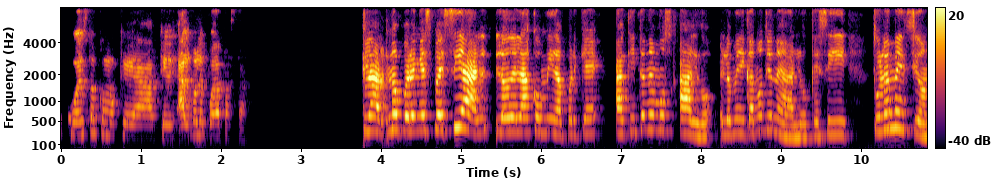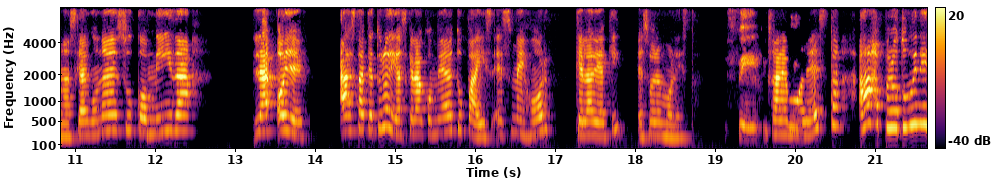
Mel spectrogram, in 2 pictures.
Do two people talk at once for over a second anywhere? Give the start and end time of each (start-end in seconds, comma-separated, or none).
none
